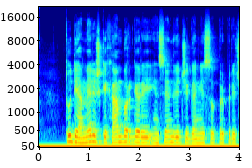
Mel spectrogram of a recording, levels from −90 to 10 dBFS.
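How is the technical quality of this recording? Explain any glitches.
The speech carries a DC offset throughout. The waveform sits shifted from zero by about -15 dBFS. You don't hear it directly. It wastes headroom and adds steady energy at 0 Hz.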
